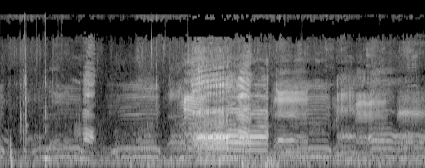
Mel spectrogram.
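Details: Newborn baby sheep bleat in a busy run of wavering, nasal cries, with a louder, longer bleat rising mid-way and shorter calls around it.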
